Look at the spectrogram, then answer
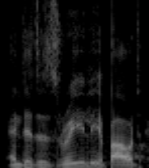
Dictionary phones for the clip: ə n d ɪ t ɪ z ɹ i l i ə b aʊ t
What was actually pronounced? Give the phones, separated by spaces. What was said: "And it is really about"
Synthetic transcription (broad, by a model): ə n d ɪ t ɪ z ɹ i l i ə b aʊ t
